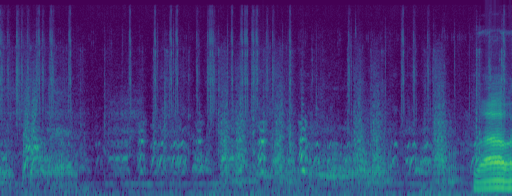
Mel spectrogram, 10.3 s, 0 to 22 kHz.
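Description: Several dogs bark and yip again and again as they chase the player across a night level in the video game Dark Skies 2, the barks loud and overlapping with someone talking over them.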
